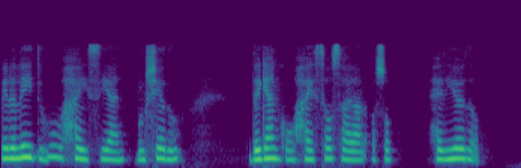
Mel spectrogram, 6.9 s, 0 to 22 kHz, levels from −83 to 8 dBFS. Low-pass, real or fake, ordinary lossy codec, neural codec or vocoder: 7.2 kHz; fake; none; codec, 16 kHz, 0.5 kbps, X-Codec, WavLM features, trained on Multilingual LibriSpeech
